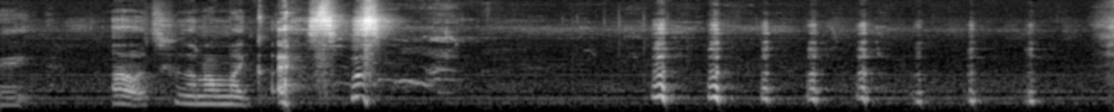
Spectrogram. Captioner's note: laughs; laughs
